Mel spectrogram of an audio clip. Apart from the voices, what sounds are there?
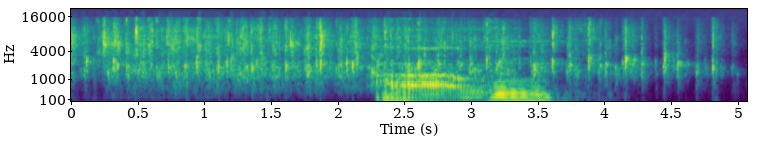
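audience clapping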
